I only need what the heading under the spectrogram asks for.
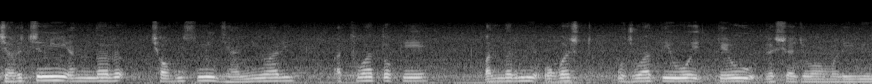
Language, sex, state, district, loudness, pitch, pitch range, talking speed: Gujarati, male, Gujarat, Gandhinagar, -15 LUFS, 150 Hz, 135-160 Hz, 115 wpm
